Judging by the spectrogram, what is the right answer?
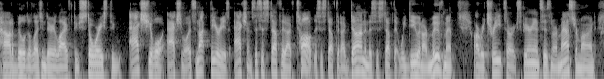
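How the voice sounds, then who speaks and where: Speaking at a fairly quick pace in a Southern US accent, the voice has ordinary pitch variation and hardly any pauses. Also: man. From US South, Atlanta. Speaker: author and retreat leader. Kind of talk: interview.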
